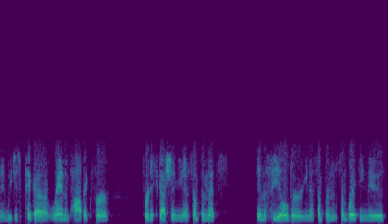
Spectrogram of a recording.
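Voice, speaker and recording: Husky man podcasting on a dull cheap mic. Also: medium pitch. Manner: rambling, halting, thinking aloud. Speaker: podcast host. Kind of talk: casual unscripted podcast discussion.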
